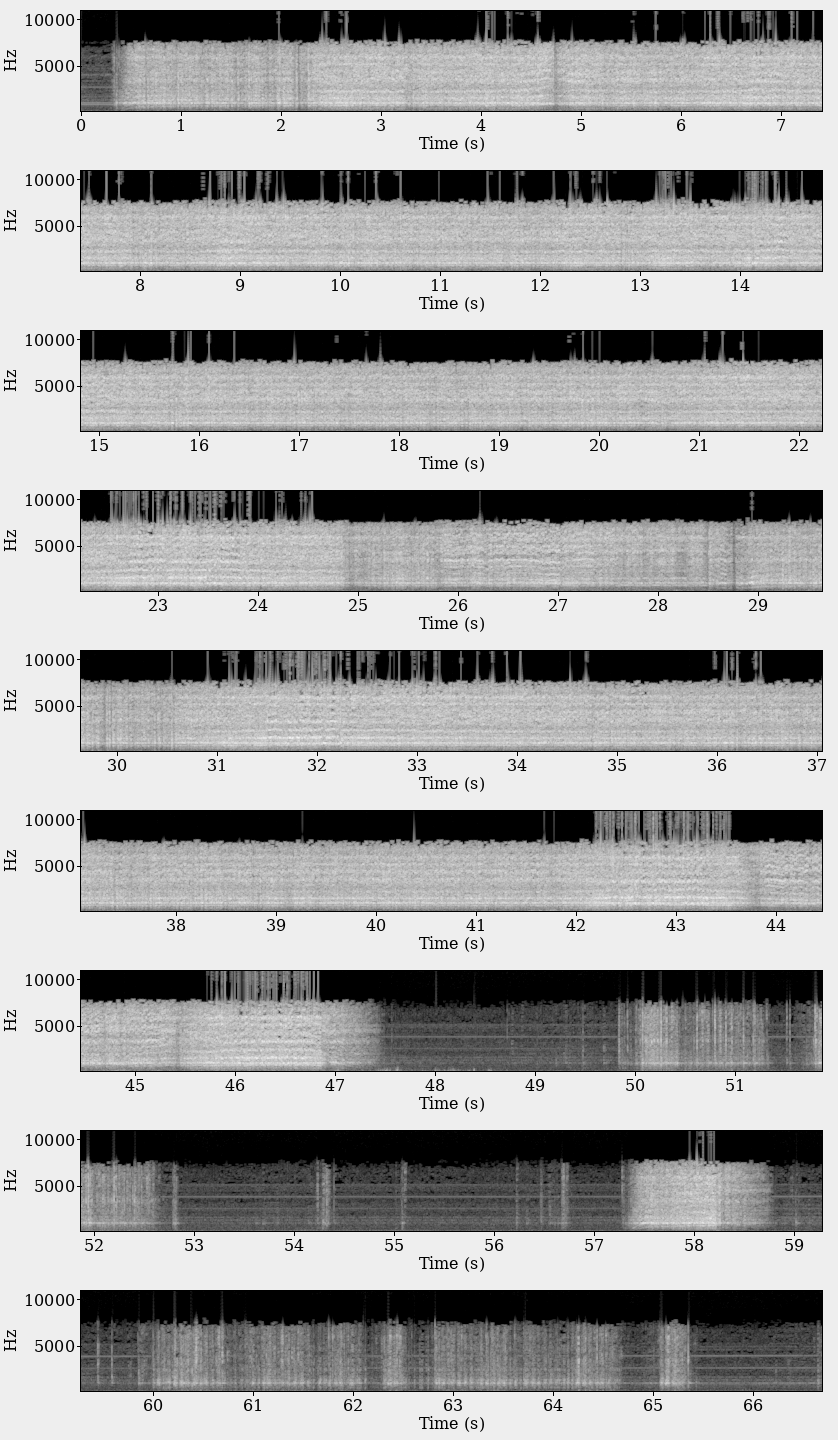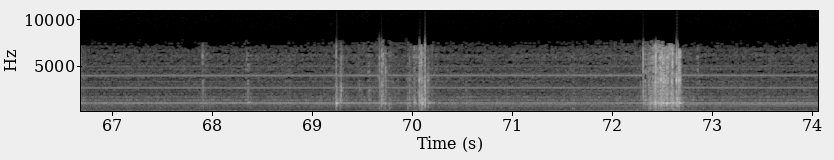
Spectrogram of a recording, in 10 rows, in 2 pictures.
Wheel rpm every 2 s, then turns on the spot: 140, 190, 200, 200, 200, 200, 200, 200, 200, 200, 200, 190, 200, 190, 170, 190, 200, 200, 200, 200, 200, 200, 190, 80, 10, 20, 0, 0, 60, 30, 20, 20, 20, 0, 0, 0, 0.
50-52 56-66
